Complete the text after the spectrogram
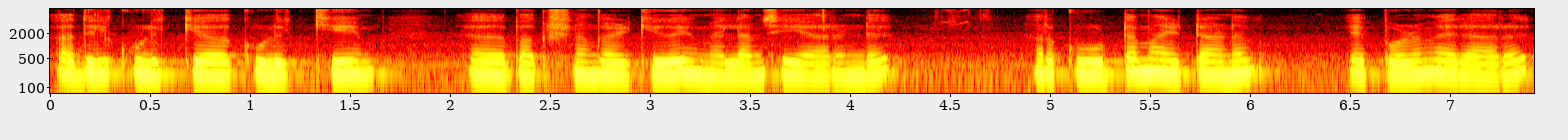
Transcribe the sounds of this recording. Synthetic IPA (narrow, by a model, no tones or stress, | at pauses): ɐðilkuɭikʲːɐkuɭikʲːɐjum | bʱɐkʂɐɳɐmkɐɻikʲːuɣɐjumelːaːmt͡ɕe̞jːaːruɳɖɨ | ɐrkuːʈːɐmaːjiʈːaːɳɨ | epːo̞ːɻumʋɐɾaːrɨ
